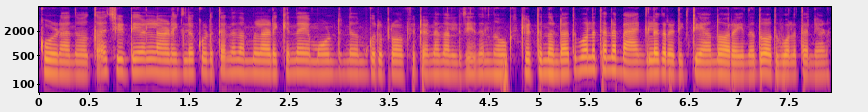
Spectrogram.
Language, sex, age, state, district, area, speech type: Malayalam, female, 18-30, Kerala, Thiruvananthapuram, rural, spontaneous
